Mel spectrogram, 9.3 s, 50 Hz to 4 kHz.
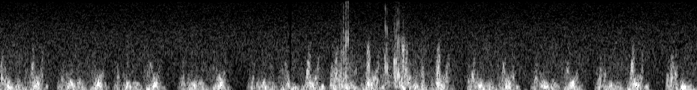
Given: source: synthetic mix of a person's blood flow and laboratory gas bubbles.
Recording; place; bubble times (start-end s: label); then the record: Doppler ultrasound of blood flow; precordium
4.44-4.77 s: bubbles
5.09-5.50 s: bubbles
5.59-5.67 s: bubbles
From the record:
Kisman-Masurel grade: 222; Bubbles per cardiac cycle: several, 3 to 8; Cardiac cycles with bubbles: 10 to 50%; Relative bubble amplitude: moderate (0.250 to 0.450); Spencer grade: 2 (many but less than half of the cardiac periods contain bubble signals, singularly or in groups); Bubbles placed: only in the low amplitude regions of the cardiac cycle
